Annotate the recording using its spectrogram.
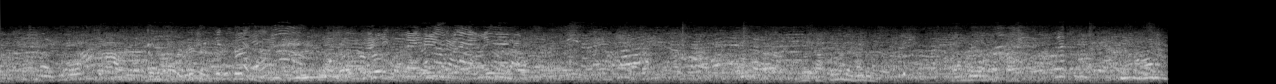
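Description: A large crowd of men and women chatter loudly nearby.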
